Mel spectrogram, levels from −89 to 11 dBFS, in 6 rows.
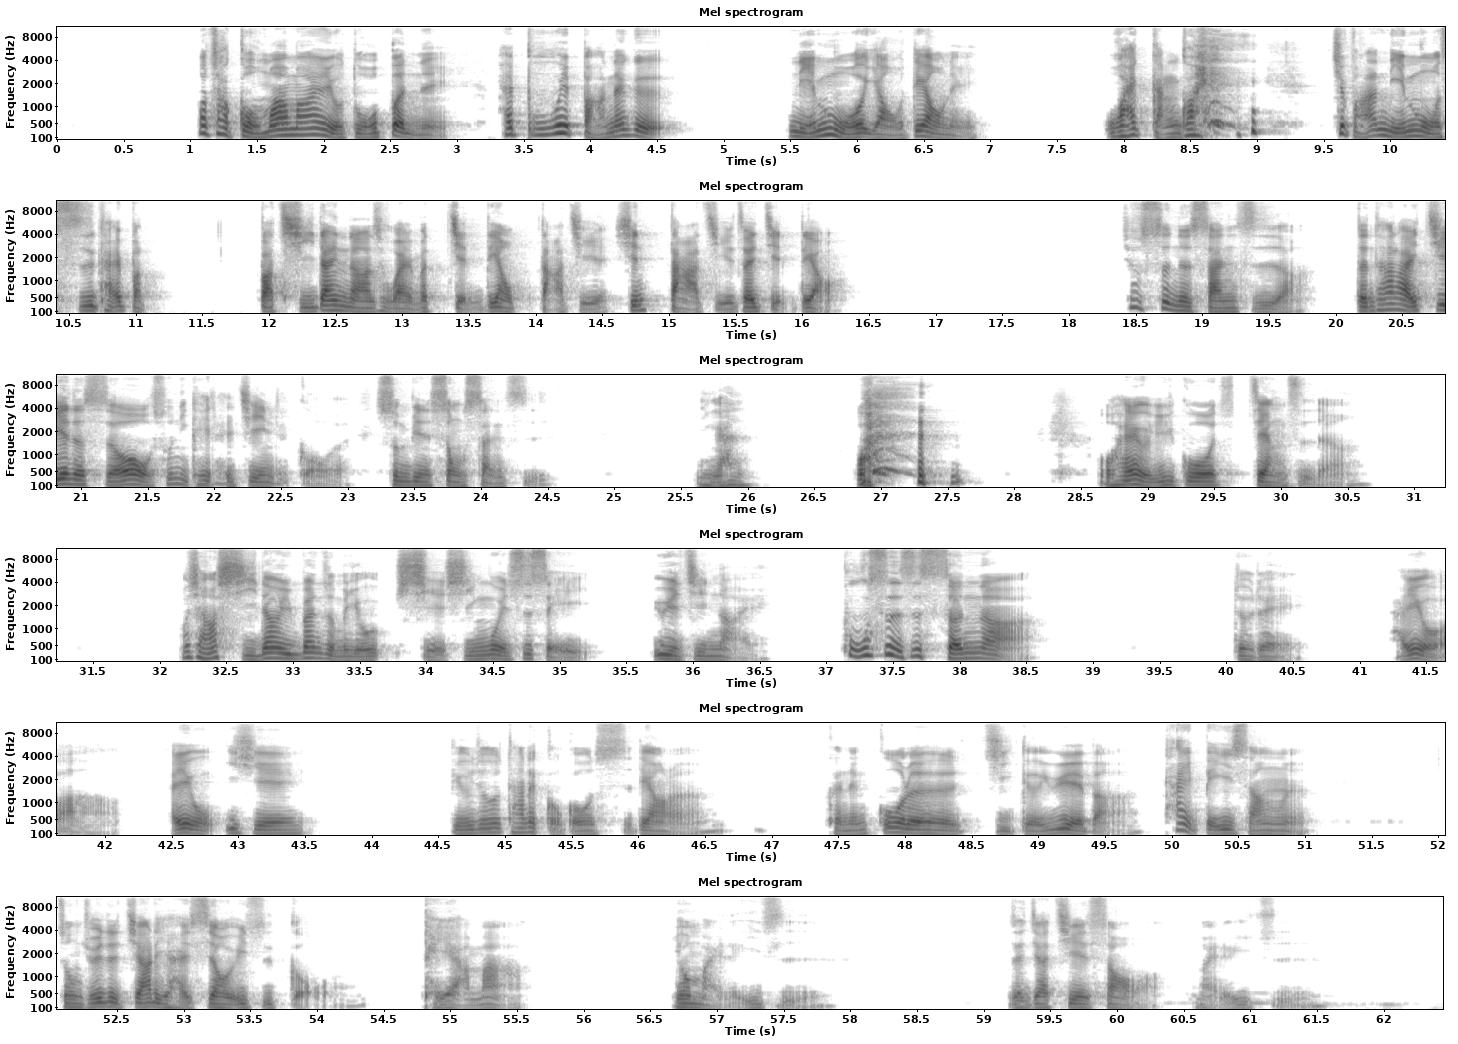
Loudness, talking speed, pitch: -28 LUFS, 170 characters per minute, 125 Hz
